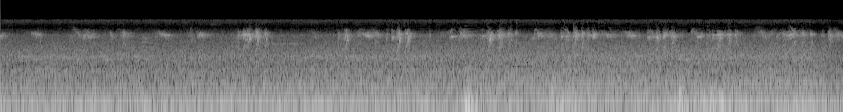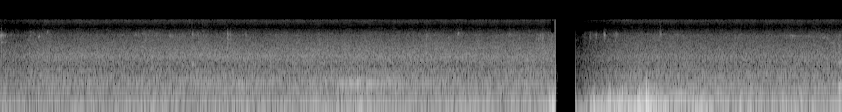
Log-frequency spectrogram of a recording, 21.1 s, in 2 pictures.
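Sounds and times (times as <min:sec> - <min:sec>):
small birds chirping: 0:00.0 - 0:11.3, 0:12.1 - 0:13.8, 0:20.3 - 0:21.0.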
